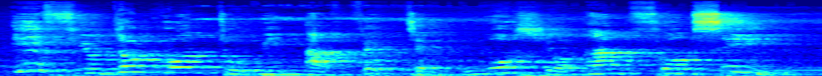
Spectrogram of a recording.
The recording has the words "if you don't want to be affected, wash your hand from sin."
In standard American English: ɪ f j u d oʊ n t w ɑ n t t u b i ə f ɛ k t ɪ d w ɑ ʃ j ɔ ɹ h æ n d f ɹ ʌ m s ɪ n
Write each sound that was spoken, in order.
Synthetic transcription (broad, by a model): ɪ f j u d oʊ n t w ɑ n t t u b i ə f ɛ k t ɪ d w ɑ s j ɔ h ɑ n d f ɹ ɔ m s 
